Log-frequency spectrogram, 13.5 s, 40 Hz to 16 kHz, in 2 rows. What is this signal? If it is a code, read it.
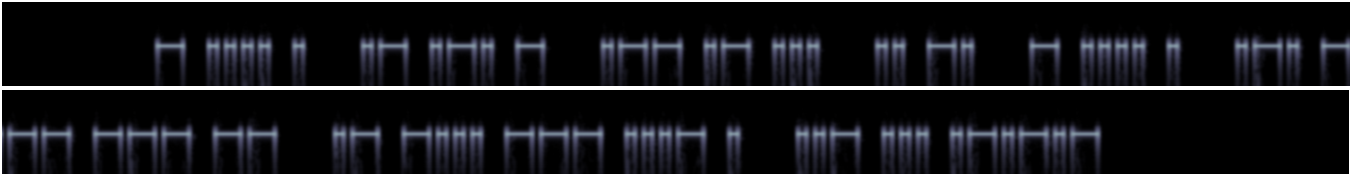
Morse code, heard as a keyed tone, about 28 wpm, 700 Hz. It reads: THE ART WAS IN THE ROOM ABOVE US.
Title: Sentences from Top 1000 Words - Review Part 3 - 28wpm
